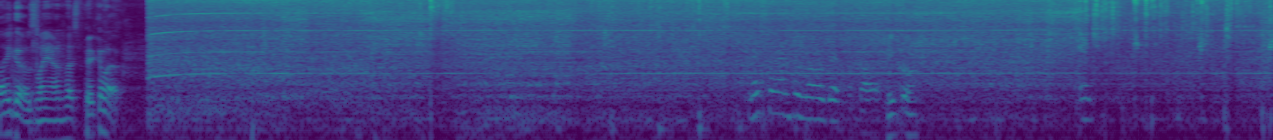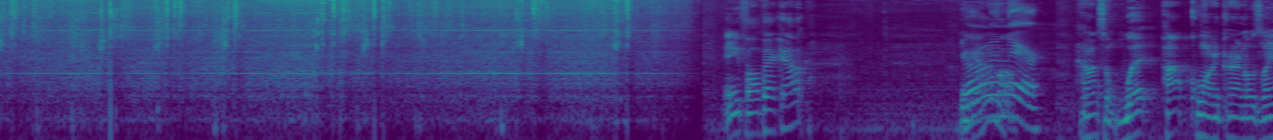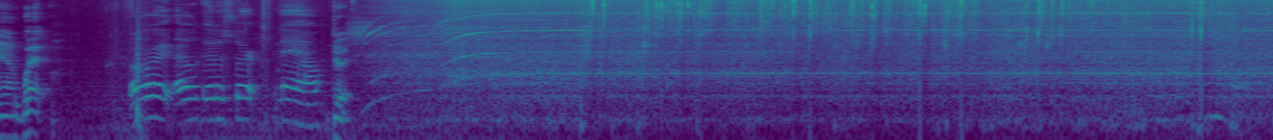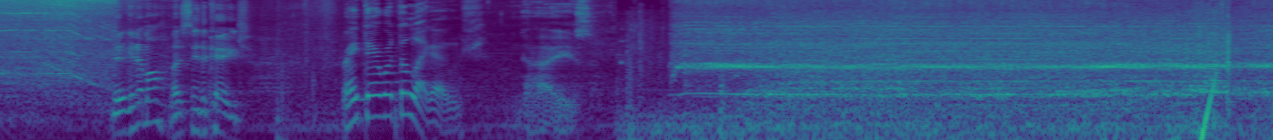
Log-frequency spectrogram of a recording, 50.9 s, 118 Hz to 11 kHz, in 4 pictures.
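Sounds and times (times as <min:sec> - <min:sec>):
stick vacuum whining: 0:01.5 - 0:19.8, 0:28.8 - 0:39.8, 0:44.9 - 0:50.9
popcorn kernels rattling into vacuum: 0:10.5 - 0:19.3, 0:31.2 - 0:37.7.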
